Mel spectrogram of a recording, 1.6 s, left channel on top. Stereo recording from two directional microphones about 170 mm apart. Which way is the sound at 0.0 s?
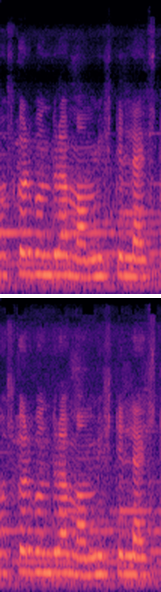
15° right (ahead or behind).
